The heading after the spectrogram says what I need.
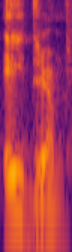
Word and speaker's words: Adrian: Aliás, eu nem falei o nome dele, é o Adrian, ou melhor, a pronúncia correta seria Adrian.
